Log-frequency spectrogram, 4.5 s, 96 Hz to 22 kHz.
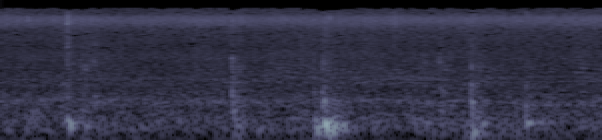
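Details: Low buzzing of honey bees at a hive being inspected, recorded on a Xiaomi Redmi Note 8 phone; a deep steady hum interrupted by several brief knocks, the loudest at mid-clip.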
